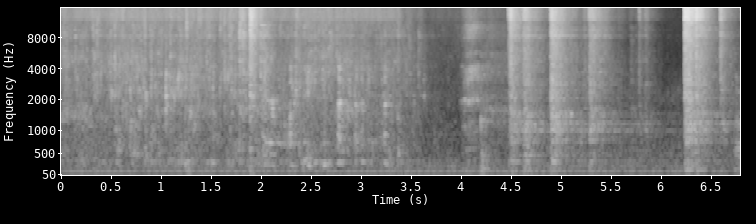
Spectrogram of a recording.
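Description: Tap water running into a sink while dishes are rinsed, a steady close splashing hiss with clinks and knocks of dishware throughout.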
